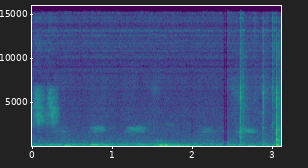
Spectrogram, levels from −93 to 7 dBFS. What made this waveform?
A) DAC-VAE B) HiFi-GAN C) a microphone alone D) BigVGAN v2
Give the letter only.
A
